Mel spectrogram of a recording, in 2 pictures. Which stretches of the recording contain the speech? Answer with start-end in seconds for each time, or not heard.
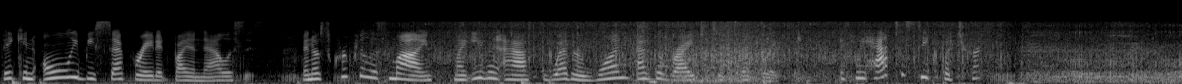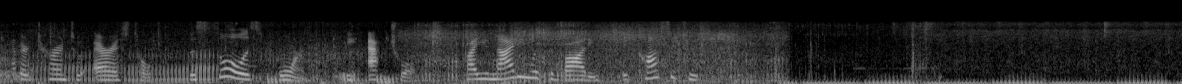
0.0-9.8, 11.9-18.9.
